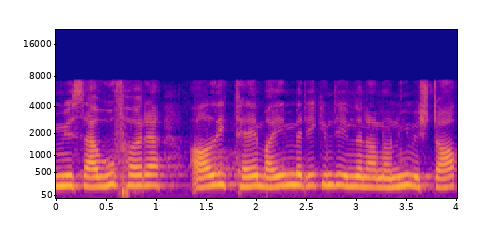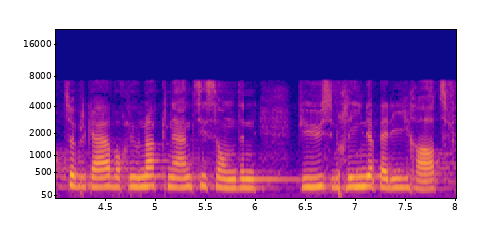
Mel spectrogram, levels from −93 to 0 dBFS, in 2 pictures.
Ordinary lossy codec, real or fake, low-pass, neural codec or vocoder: none; real; 7.2 kHz; none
